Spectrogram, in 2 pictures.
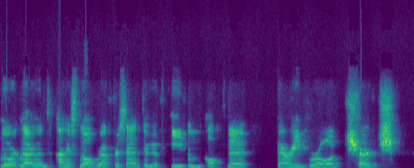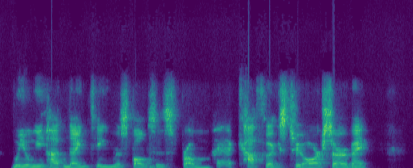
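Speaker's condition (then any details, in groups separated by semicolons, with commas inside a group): Cleft lip and palate; dreaded reading aloud and public speaking as child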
